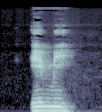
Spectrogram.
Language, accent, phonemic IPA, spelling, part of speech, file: French, Canada, /e.mi/, émit, verb, LL-Q150 (fra)-émit.wav
- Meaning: third-person singular past historic of émettre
